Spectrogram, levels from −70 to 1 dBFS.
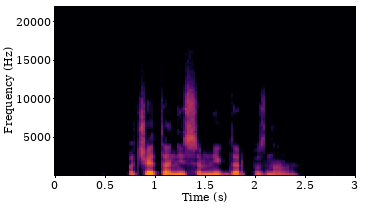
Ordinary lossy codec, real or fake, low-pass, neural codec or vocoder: none; fake; 19.8 kHz; autoencoder, 48 kHz, 128 numbers a frame, DAC-VAE, trained on Japanese speech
